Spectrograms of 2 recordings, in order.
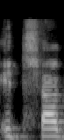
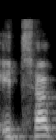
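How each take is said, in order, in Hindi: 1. बीच का व्यंजन 'sh' ध्वनि है। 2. बीच का व्यंजन 'ch' ध्वनि है।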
